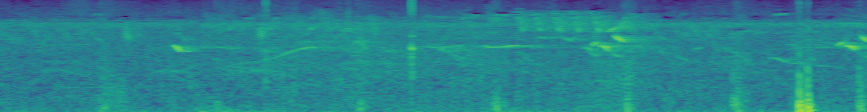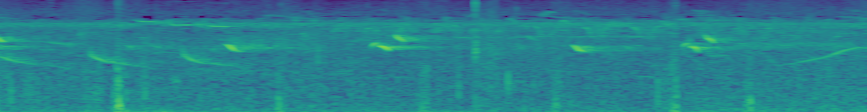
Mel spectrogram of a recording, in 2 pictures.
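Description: Small birds chirping repeatedly in a forest, with short high calls at about two a second, over a steady high hiss. A sharp thump comes about four seconds in.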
